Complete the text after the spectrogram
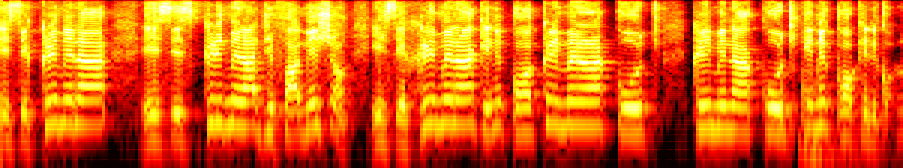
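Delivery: high, insistent mock accusation; mocking police impression. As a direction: parrot the police's repeated charge, pitched high. Mimicking police shouting criminal accusations.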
